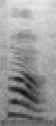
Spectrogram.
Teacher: फ में बच्चों ह का उच्चारण निकल के आ रहा है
